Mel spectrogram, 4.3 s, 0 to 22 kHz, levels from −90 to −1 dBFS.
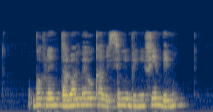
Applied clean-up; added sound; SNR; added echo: neural separator model SepFormer DNS4.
